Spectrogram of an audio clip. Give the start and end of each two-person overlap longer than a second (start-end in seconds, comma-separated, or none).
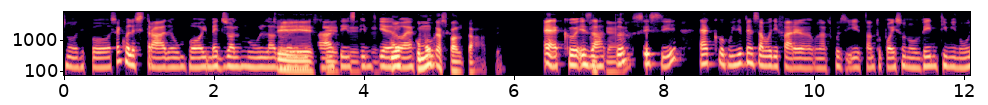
2.8-5.0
